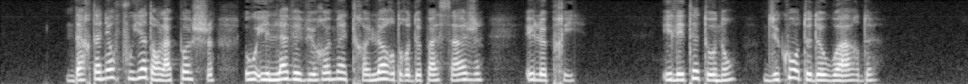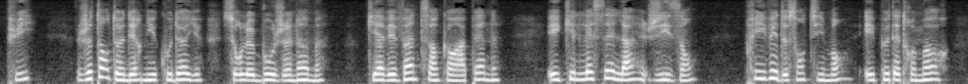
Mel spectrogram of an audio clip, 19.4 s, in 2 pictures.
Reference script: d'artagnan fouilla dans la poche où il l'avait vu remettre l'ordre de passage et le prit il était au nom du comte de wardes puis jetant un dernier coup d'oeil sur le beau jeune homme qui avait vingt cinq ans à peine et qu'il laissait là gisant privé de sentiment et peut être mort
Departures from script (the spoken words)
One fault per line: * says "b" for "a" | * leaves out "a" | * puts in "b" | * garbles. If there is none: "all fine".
all fine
